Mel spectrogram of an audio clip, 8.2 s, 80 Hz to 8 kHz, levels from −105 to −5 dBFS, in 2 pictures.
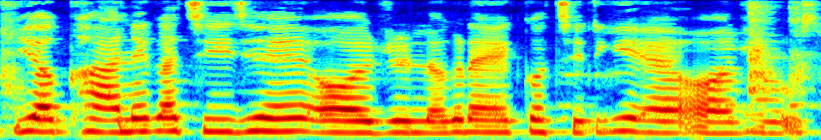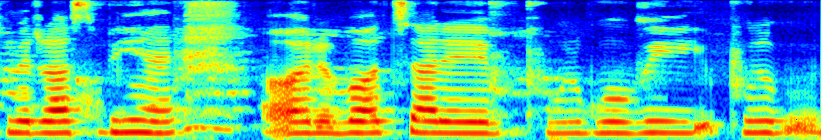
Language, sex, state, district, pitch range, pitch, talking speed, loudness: Hindi, female, Bihar, Vaishali, 235-265 Hz, 245 Hz, 160 wpm, -16 LUFS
